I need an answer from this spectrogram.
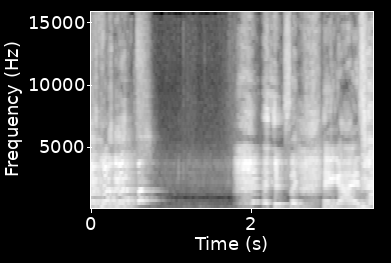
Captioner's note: Sadie laughing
